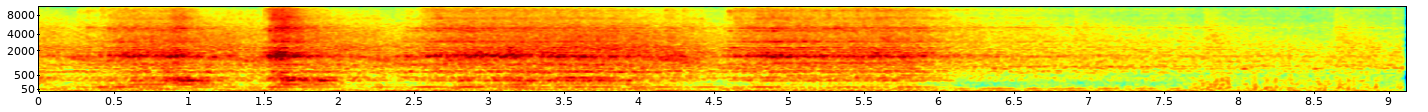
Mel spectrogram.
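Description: A Falconer Dodici custom car's 12-cylinder engine revs hard and holds a loud, throaty roar for several seconds, rising and falling slightly, close by.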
